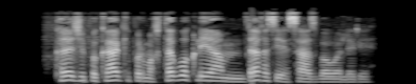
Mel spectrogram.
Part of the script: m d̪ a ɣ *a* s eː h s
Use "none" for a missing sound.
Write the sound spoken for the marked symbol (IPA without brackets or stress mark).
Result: a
